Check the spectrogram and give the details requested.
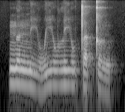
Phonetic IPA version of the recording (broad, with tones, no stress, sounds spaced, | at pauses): n̪ ɵ˧ n n̪ iː˨˩ w iː˧ w l iː˧ w t̪ ɐ˨˥ k̚ t̪ ʊ˨˩ ŋ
